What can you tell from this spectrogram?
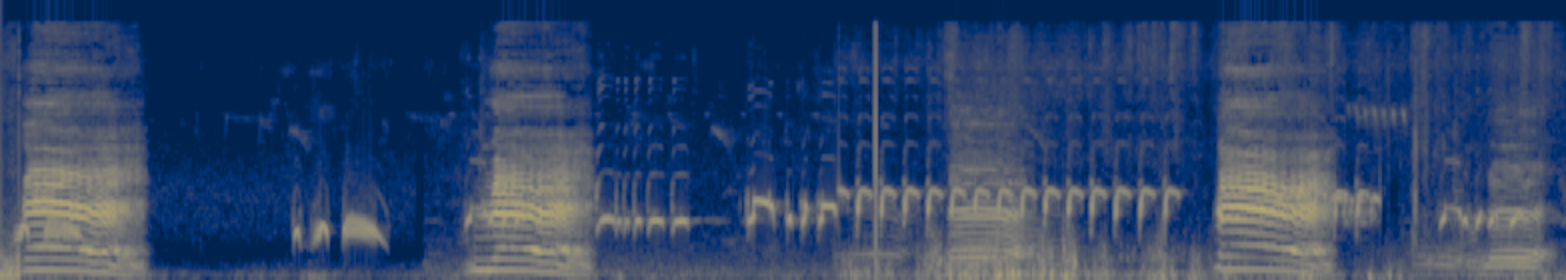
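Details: Tame cows crowding the fields, running and jumping for joy, let out deep, rich moos every few seconds, each lasting about a second. Quick trains of thin high chirps fill some of the gaps, with quiet spells between calls.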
